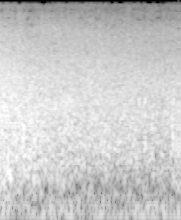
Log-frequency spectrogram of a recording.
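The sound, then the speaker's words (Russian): Steady, dense wash of sea water churning and splashing as a bull swims in the sea, a continuous rushing hiss with no breaks, even in loudness, with no voices. “Я тебя в море загоню! Плыви! Вода быстро успокоит!”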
